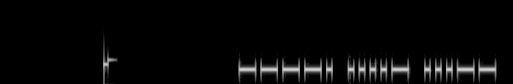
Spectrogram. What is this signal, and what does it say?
Morse code, heard as a keyed tone, about 22 wpm, 700 Hz. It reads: 943
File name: Three Letter-Number Combinations - 22wpm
